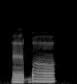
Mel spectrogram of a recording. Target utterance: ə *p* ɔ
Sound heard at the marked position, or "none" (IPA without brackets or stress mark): ɓ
